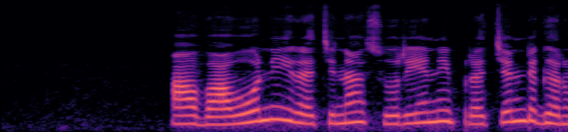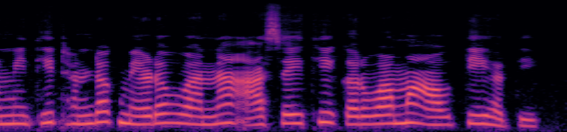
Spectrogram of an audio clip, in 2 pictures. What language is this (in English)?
Gujarati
